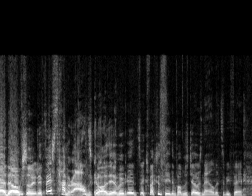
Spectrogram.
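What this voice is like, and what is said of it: Usual voice. Nothing is said of it.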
